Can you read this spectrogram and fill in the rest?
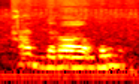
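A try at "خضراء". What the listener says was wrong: Kho. Khadra'u.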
